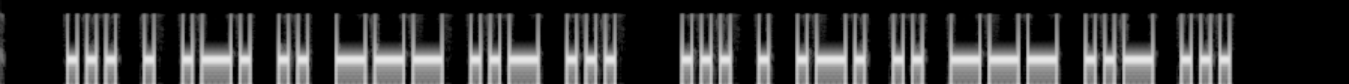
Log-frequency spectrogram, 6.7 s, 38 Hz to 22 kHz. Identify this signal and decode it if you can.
Morse code, heard as a keyed tone, about 25 wpm, 250 Hz. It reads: SERIOUS SERIOUS
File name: morse-training-25WPM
